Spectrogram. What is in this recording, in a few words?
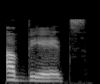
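"obviates", British English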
